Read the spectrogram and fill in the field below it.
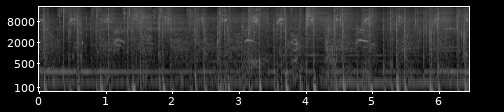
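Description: Horse hooves clip-clop at a steady riding pace in Red Dead Redemption 2, with occasional faint whinnies and a low sustained hum underneath.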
